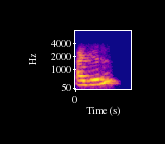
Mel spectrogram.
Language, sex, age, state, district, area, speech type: Marathi, female, 60+, Maharashtra, Nagpur, urban, conversation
